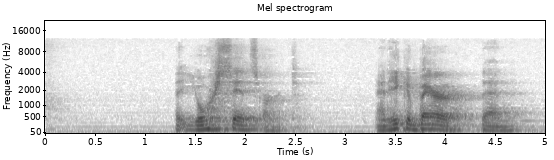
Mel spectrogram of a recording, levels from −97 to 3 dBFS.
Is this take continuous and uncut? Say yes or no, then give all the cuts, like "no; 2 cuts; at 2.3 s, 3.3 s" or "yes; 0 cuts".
yes; 0 cuts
